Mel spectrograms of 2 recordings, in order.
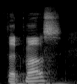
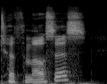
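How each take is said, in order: First: The name ends with the single syllable mose. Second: The name ends with the syllables mosis. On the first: This is how many modern anthropologists say it. "a lot of modern anthropologists pronounce it Thutmose" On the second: This is how some people, especially British ones, say it. "Some people, particularly British, pronounce his name Tuthmosis"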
